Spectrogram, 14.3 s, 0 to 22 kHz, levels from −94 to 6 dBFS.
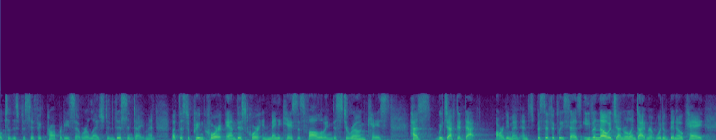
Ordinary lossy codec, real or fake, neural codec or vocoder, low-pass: MP3, 48 kbps; fake; codec, 16 kHz, 2 kbps, FunCodec, trained on Chinese and English, 25 frames a second; 7.2 kHz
